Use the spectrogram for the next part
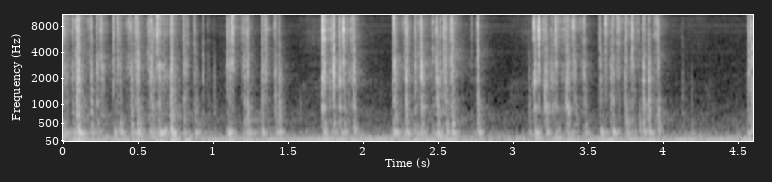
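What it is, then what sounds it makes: Plastic mechanical keyboard being typed on. Long nails and fingertips type on a pink Ajazz retro typewriter-style mechanical keyboard with round plastic keycaps. Quick bursts of sharp, bright clacking keystrokes come in fast runs separated by short pauses, each click dying almost instantly over a faint low hum.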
